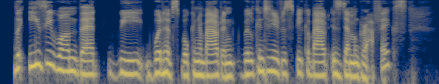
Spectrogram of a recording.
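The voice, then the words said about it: Indian English accent. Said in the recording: “if you can't tell from the accent, that's India”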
